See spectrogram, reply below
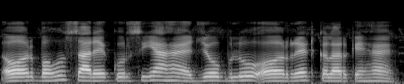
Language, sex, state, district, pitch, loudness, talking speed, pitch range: Hindi, male, Jharkhand, Garhwa, 175 Hz, -17 LUFS, 175 wpm, 160-180 Hz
